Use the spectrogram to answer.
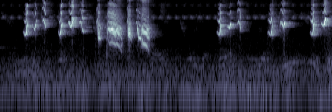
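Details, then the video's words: Long-tailed shrike singing actively with a full set of fill-in phrases, recorded to prompt other shrikes to sing: clusters of high, harsh chattering notes, a louder rasping burst in the middle, then quick chips repeated at roughly half-second intervals. "CENDET GACOR BIKIN BURUNG CENDET LAIN IKUT BUNYI - MASTERAN CENDET GACOR FULL ISIAN"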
